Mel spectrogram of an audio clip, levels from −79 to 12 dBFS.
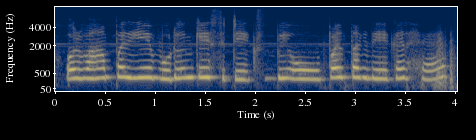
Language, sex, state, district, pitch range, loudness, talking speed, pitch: Hindi, female, Uttar Pradesh, Lalitpur, 315-350 Hz, -15 LUFS, 195 wpm, 330 Hz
